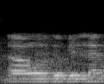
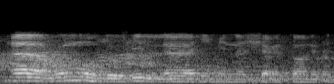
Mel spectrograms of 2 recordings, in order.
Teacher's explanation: Sifatnya syiddah, kuat ketika dibaca. Jadi tidak boleh diseret kayak gitu seperti rakhawah. A'udzubillah, tidak, tapi a'udzubillahi minasyaitonirrajim.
